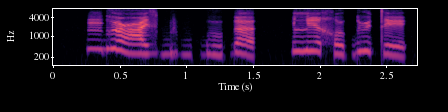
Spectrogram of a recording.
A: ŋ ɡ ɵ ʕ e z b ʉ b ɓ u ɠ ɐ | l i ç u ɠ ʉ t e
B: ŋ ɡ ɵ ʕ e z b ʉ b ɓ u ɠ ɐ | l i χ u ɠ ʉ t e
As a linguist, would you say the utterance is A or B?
B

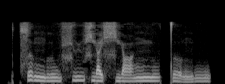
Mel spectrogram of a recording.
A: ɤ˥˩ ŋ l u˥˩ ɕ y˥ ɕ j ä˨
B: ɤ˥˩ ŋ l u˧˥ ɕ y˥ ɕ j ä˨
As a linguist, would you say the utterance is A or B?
B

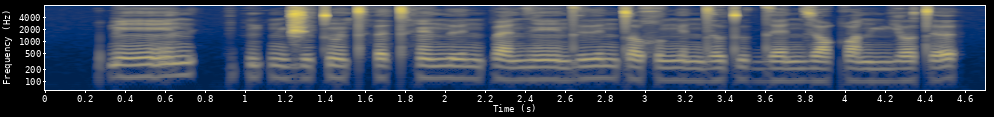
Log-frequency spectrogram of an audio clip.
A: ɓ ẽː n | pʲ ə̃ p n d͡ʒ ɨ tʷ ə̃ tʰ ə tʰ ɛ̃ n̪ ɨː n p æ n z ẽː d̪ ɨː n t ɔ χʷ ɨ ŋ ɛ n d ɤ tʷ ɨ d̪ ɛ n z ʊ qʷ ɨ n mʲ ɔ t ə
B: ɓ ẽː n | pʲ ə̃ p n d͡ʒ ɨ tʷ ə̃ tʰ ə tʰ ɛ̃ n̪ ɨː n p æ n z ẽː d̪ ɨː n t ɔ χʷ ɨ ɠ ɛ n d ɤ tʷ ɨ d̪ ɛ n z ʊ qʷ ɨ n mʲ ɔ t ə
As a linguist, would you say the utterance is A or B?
A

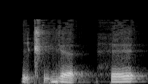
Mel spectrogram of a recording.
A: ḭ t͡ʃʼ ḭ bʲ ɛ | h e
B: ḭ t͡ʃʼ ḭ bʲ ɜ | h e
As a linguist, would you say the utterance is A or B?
A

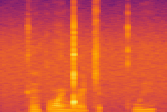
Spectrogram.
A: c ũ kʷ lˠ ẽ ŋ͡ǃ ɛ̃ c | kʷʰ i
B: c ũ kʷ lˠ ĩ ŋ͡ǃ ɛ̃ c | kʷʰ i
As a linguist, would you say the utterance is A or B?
A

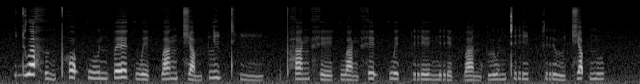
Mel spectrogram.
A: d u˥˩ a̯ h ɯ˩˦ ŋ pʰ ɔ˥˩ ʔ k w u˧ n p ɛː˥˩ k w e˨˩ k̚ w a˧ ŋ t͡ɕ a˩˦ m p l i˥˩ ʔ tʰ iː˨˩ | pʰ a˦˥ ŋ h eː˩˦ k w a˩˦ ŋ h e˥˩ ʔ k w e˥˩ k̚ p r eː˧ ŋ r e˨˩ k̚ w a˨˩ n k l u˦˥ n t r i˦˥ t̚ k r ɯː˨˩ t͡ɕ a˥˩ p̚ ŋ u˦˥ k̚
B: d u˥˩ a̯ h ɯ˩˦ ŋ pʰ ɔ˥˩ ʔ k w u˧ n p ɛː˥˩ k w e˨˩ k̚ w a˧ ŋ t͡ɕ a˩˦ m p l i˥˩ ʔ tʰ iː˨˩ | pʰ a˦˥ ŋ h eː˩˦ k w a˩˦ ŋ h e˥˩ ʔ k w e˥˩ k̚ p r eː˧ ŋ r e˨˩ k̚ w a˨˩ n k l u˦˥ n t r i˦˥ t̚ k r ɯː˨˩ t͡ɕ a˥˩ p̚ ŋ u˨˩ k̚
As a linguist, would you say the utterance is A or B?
A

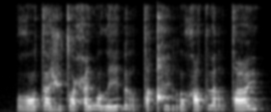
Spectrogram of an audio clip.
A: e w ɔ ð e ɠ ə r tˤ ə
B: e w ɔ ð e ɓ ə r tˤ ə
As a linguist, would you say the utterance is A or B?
A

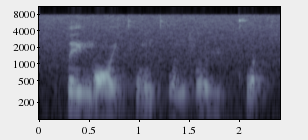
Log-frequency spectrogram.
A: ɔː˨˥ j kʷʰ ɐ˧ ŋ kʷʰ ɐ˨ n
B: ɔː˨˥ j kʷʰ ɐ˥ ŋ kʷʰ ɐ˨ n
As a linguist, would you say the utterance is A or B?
A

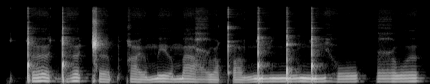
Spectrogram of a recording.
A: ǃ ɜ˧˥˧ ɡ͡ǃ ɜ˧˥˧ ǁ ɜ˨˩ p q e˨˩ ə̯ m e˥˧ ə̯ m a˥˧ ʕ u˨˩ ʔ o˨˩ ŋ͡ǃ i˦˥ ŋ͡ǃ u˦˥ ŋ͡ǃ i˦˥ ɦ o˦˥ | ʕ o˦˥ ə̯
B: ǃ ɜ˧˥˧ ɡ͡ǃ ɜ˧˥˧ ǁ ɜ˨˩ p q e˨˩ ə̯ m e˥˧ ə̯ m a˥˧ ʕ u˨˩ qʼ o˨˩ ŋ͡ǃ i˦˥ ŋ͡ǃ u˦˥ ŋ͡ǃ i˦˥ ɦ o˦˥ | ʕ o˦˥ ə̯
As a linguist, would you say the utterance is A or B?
B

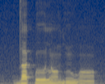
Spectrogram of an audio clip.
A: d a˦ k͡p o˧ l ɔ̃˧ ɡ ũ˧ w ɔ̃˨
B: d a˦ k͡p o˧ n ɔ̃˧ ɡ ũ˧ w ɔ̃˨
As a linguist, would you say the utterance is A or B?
A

